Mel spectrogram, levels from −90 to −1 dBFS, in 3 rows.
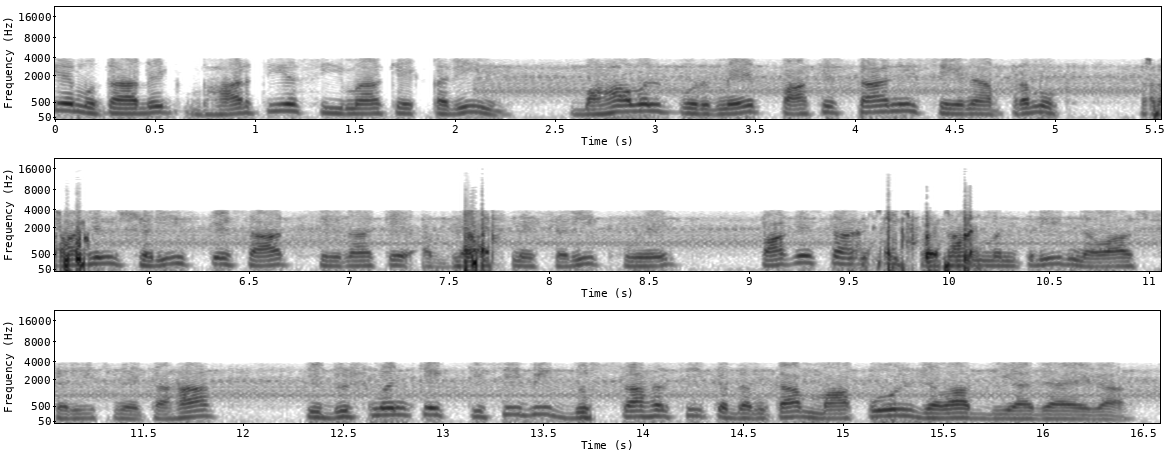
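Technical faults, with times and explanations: Throughout: GSM full-rate codec. The speech has a plainly buzzy, gravelly roughness, consistent with the 13 kbps GSM full-rate coder. It rebuilds the voice from a vocal-tract model driven by sparse, regular pulses. It drops everything above 4 kHz, so the sound is dull and rasping.
2.10 to 16.59 s: timecode bleed. Right after "मुताबिक भारतीय सीमा के", a chirping warble appears behind the speech and stays to the end. It is linear timecode at 24 frames per second leaking in. Its square wave flips between tones near 1 and 2 kHz, about 20 dB below the speech.
5.46 to 5.71 s, 7.42 to 7.80 s, 9.50 to 10.17 s: GSM bit errors. The speech breaks into squawks, pops and gargling. Corrupted bits reached the decoder, scrambling filter, pitch and gain values. Each damaged frame bends the spectrum or jumps in level. The last burst is longest.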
